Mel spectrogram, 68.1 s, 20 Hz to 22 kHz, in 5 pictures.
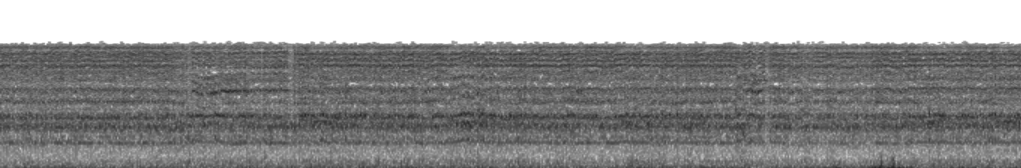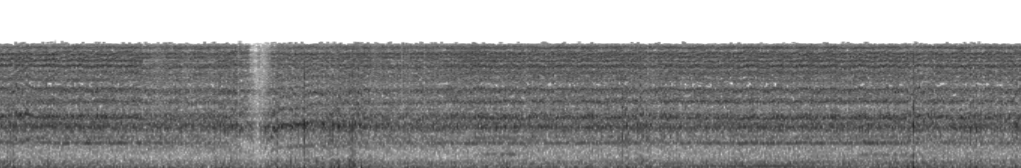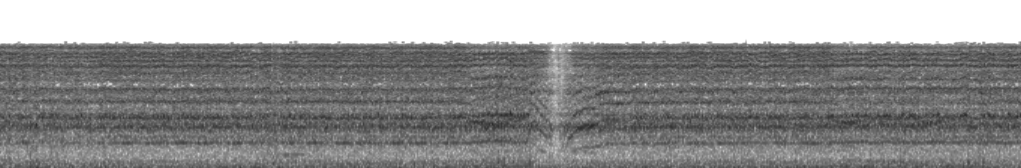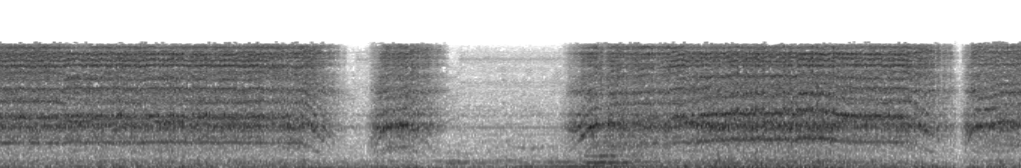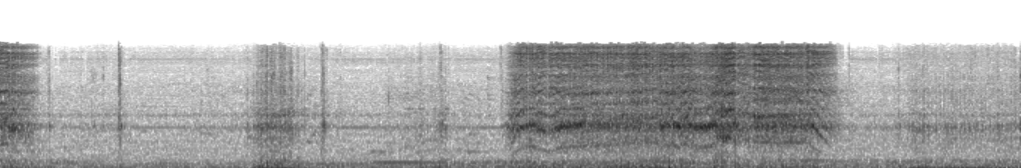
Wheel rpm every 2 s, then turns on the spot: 160, 160, 160, 160, 160, 160, 160, 160, 130, 160, 160, 160, 160, 160, 160, 160, 160, 120, 160, 160, 160, 160, 110, 30, 90, 160, 120, 50, 0, 0, 40, 150, 120, 20.
54-56 64-68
